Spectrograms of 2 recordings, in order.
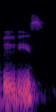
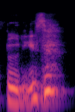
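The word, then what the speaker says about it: Boötes: I'm going to call John out on this because he calls it booties, which I enjoy. I'm pretty sure we have a specific pronunciation guide somewhere in the Observer's Handbook.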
